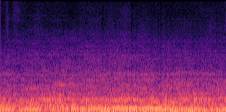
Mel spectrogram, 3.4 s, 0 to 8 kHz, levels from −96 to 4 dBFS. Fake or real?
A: fake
